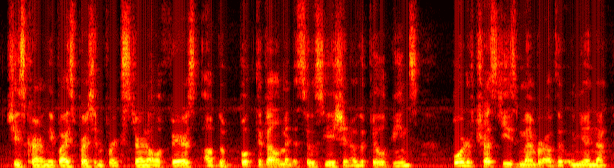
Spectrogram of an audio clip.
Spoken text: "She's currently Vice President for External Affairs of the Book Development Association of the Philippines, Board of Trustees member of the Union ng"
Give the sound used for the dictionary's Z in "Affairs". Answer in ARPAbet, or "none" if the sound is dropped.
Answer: Z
